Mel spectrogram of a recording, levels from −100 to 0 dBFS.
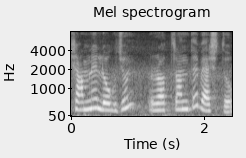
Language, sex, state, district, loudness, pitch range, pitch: Bengali, female, West Bengal, Dakshin Dinajpur, -14 LUFS, 235-300 Hz, 265 Hz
